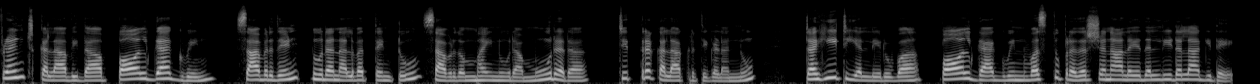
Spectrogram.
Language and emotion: Kannada, neutral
